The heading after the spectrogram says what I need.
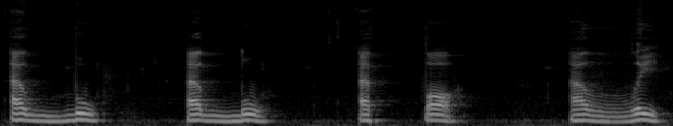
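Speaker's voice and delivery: "adou", "atta", "adri" with the consonant held double; doubled consonant. Shown as a demonstration. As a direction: silent lam, lean on the d and t in "adou", "atta". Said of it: "on va doubler la lettre d'après".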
